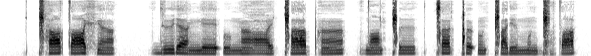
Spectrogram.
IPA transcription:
ǁʰa tˤaxʲã | dʉɾʲa ŋeʔuŋãʕe ǁa pʰɐ̃ | dˤãǁɨ | ǀɐǃɵʔũǁa ɾʲɨmũɡ͡ǁɐtˤe

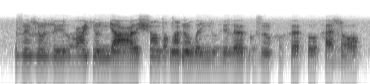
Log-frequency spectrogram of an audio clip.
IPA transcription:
zə̃ɮõɮy lɔ̤ʕə̃çɔ̃ɲa ʕə ʃɔ̃dˤədˤə̃ ɗõwœɲuɦy lœ ɡo̤zõhɔ̤hœ hohaɮɔ

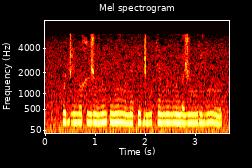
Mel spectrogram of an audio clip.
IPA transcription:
kʷʰi ɖʱẽn̪oxɯ ʒũɡʷĩːt̪ĩβũ ŋʷãn̪ɛ̃θi ɖiβɯkɛ̃ ŋʷĩːŋʷẽ ðʌʒuː ɾijuː

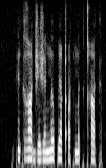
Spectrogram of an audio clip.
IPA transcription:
kɛ̃kʁɑ d͡ʒeʒɜɳnɤ piqʼɑkmɜk qʰak

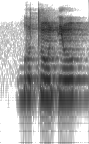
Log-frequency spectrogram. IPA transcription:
ɡotõpʲõ

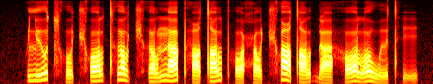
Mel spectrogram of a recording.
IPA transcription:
lʲo˧˥˧ t͡sʰo˩t͡ʃʰɔ˧˥˧lˠtʰɨ˥˨lˠ t͡ʃʰɘ˨˦lˠna˧˥˧pʰɛ˩ tˤɨ˧˥˧lˠpʰɔ˩ħɔ˩ t͡ʃʰo˥˨tˤɨ˨˦lˠ ɗa˩ hɔ˧˥˧lˠo˥˨ wɨ˨˦tʰi˩

